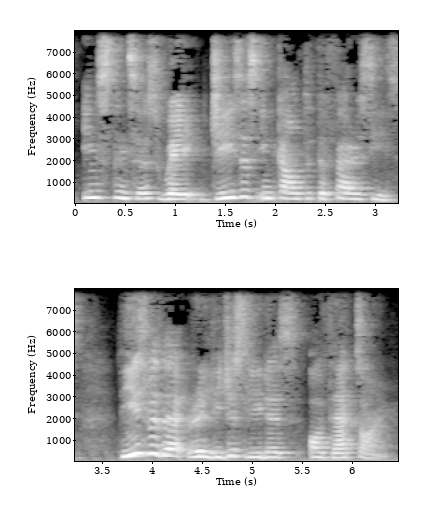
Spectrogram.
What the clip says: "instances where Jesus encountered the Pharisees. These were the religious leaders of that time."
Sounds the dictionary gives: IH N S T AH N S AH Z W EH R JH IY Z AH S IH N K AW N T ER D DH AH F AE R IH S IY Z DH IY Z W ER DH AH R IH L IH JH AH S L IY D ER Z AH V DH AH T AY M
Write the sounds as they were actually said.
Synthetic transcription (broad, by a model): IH N S T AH N S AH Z W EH JH IY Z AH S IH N K AW N T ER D DH AH F AE R IH S IY Z DH IY Z W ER DH AH R IH L IH JH AH S L IY D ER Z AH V DH AH T AY M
